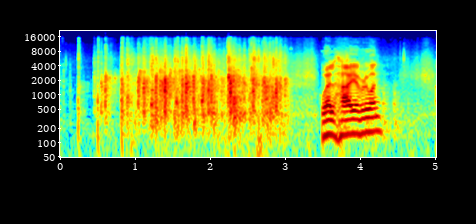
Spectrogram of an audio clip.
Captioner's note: applause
